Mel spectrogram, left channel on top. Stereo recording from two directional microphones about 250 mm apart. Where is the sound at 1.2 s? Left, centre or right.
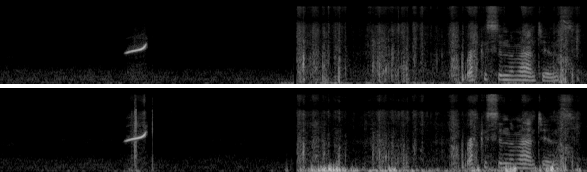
Right.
